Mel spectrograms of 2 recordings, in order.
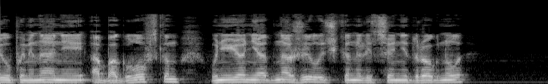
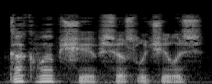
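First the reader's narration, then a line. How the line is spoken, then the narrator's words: Soft question. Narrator (Russian): спросил Данил мягко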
